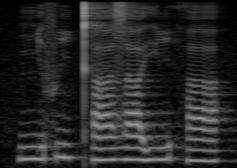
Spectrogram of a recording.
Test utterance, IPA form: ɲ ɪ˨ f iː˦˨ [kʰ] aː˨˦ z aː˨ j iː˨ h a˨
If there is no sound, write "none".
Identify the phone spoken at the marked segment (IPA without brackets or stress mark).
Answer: kʰ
